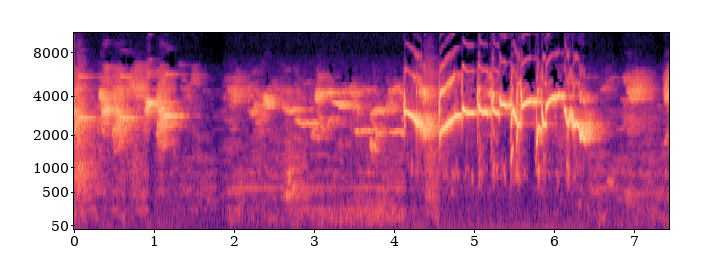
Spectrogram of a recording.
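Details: Lure song of an oriental magpie-robin used to provoke others of its kind. Varied warbles and whistled phrases pause briefly, then a loud, rapid sequence of sharp, up-and-down whistles runs for two seconds before fading.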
